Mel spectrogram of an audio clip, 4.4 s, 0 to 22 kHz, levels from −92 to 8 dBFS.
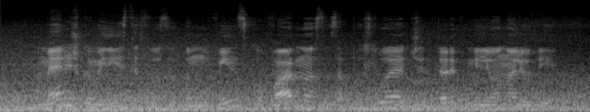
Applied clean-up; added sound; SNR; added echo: none; Waves, surf; -4 dB; none.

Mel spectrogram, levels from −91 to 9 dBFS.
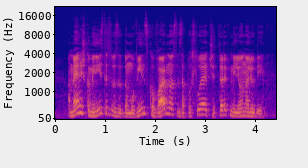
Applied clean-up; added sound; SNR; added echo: none; none; none; none.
